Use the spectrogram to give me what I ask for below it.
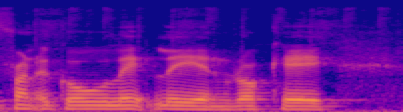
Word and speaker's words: Roque: and that is Vitor Roque, or Roque as the Brazilians pronounce it, and we should probably too.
